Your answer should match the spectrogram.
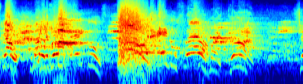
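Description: A wrestler's body slamming onto the ring's canvas mat, one heavy slam about two and a half seconds in, amid a small crowd's shouts and yells.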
